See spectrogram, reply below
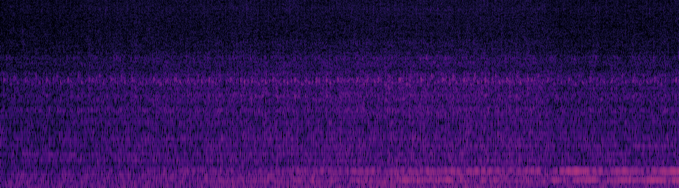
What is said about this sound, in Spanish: Parecía que ya no iba a pasar un autobús, pero por fin apareció uno.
